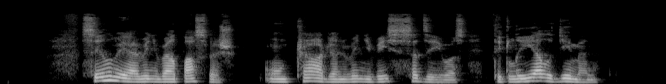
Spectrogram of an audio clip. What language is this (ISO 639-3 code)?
lav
